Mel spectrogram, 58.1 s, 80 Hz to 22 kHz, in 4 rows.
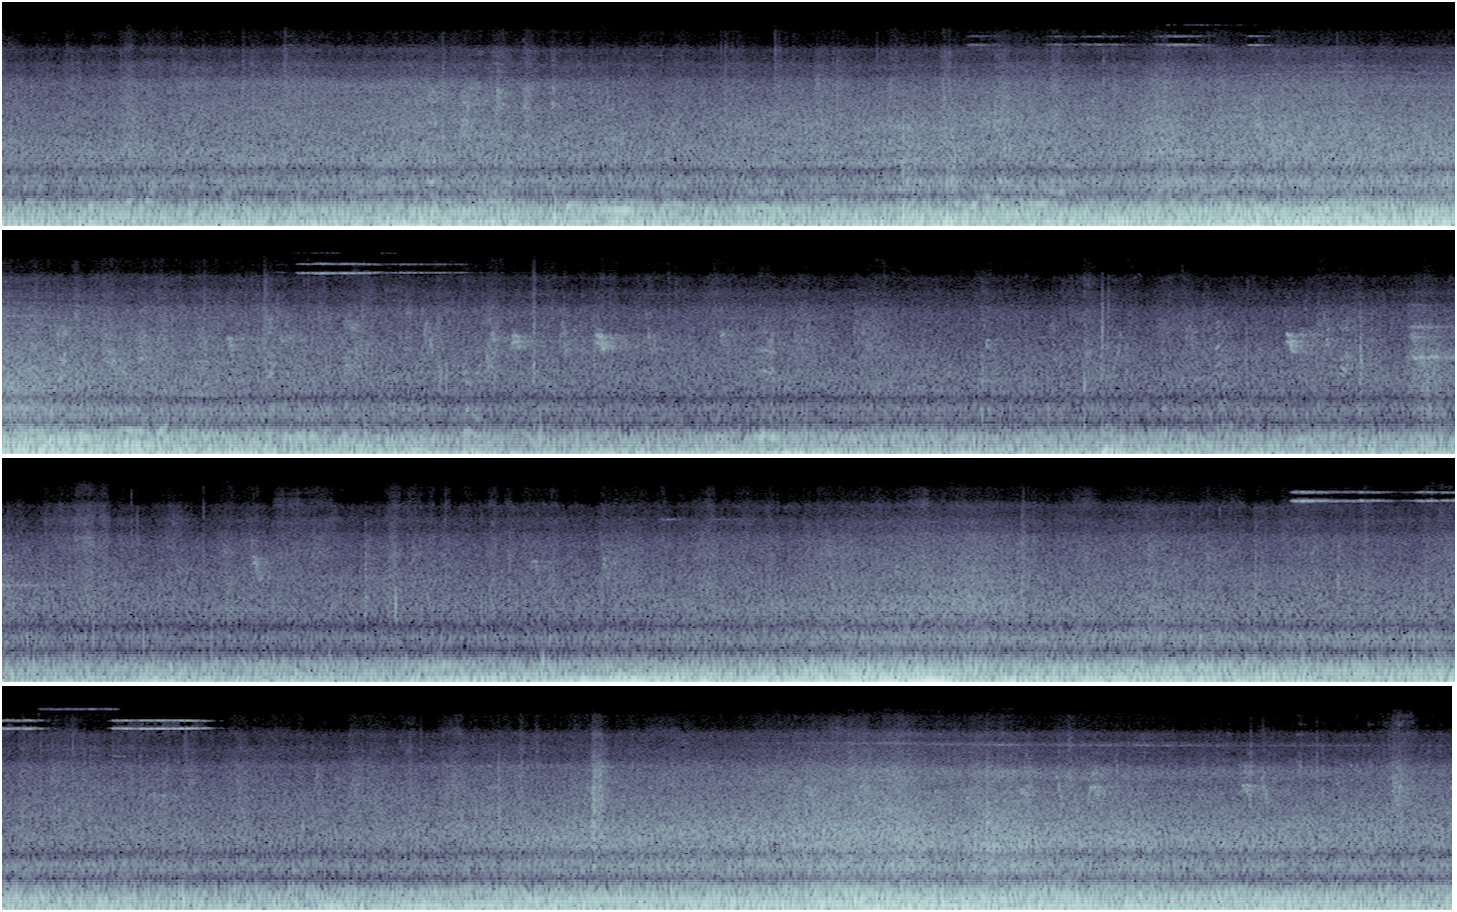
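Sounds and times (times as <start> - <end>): city street traffic rumble: 0.0 - 58.0
vehicle passing: 34.8 - 41.0.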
